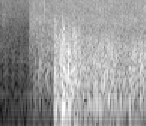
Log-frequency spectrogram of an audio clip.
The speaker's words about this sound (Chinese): 打雷了，我不怕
